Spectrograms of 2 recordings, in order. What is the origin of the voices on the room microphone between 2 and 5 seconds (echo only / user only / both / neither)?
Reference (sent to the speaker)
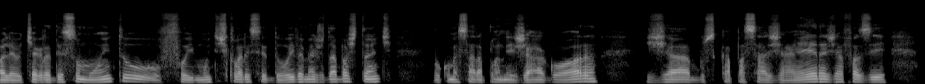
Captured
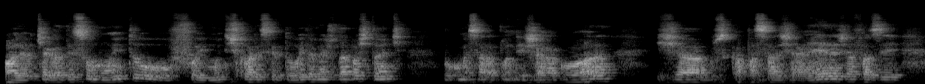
echo only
